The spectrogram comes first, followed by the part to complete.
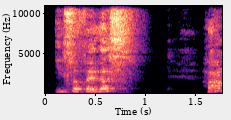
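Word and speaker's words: oesophagus: ये प्रोसेस यारों शुरू होता है बकल कैविटी से, उसके बाद जाता है ईसोफेगस। हाँ मैं जानता हूं उसकी स्पेलिंग ओ से स्टार्ट है, लेकिन उसका प्रोनाउंसिएशन ईसोफेगस है, भूलना मत कभी।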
